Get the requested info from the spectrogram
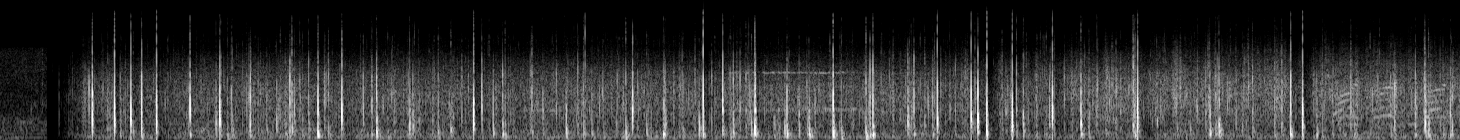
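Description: Rain falling, with irregular sharp drop hits close to the microphone, a few a second, over a steady patter.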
